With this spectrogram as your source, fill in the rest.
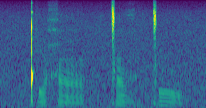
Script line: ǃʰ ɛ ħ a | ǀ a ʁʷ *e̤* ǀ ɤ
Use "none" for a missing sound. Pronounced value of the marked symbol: e̤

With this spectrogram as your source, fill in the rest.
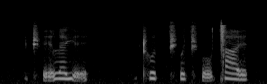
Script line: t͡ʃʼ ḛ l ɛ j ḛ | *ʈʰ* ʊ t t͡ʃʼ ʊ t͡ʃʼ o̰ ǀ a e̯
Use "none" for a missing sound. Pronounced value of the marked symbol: ʈʰ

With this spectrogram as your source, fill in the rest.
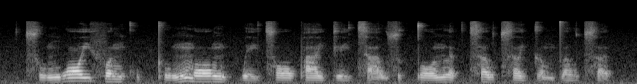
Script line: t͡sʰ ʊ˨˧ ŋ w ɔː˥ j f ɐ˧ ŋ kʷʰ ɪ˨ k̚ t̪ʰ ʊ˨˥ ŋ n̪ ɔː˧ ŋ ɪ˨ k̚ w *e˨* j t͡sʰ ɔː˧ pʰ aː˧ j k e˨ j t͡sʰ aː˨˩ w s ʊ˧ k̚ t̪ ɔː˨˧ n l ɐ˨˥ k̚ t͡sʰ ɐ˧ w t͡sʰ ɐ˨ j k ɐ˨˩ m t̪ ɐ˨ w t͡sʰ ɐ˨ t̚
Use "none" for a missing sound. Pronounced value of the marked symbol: e˨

